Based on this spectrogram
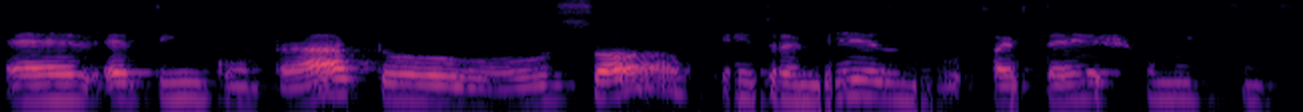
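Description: The man speaks at a high pitch with fairly even intonation. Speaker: podcast host. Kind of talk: casual interview.

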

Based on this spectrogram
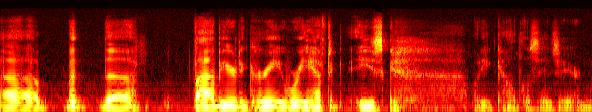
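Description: A man with a Texan accent, very deep and low, at a moderate pace with fairly even intonation and long, frequent pauses. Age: 60s. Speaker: retired woodworking hobbyist, accident survivor. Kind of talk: casual interview. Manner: halting, repetitive.

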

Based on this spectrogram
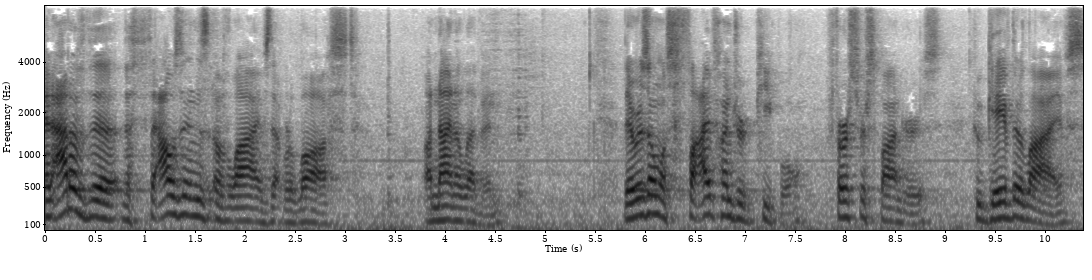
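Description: Speaking with an American accent and lively intonation, a man talks at a fairly slow pace in a fairly high pitch, with audible room echo. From US Northeast, New Jersey. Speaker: campus preacher. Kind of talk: sermon. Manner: conversational, engages audience.

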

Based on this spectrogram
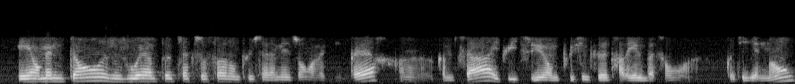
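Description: A man at medium pitch with ordinary pitch variation, speaking at a fairly quick pace over noticeable background noise. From southern France, Nice. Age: 20s. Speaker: saxophonist. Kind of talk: interview. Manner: hesitant.

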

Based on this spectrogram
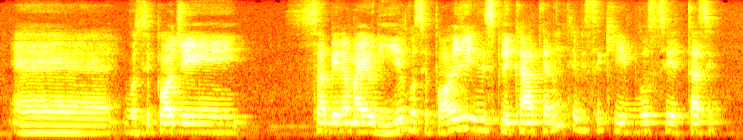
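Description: Very slowly, a man delivers his words with fairly even intonation. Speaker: podcast co-host. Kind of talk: casual chat.

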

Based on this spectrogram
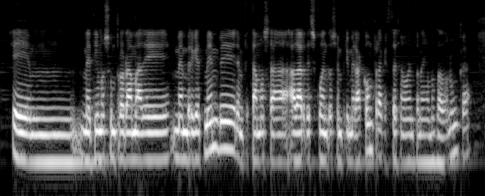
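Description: Man at medium pitch with monotone, flat intonation and hardly any pauses, music in the background. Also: fairly quick pace. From Galicia, Spain (Vigo). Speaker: startup founder. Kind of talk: interview. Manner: halting, many fillers.

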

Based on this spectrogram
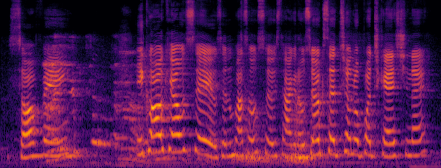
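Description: Raising and projecting her voice over noticeable background noise, a woman speaks at a high pitch and moderate pace with ordinary pitch variation. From southern Minas Gerais, Brazil. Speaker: streamer chatting with strangers online. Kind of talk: casual chat. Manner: animated.

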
